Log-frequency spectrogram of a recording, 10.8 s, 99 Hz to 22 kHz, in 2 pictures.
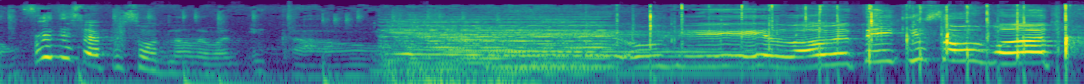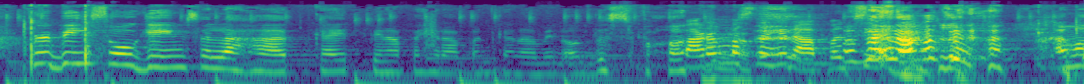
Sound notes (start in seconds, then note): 3.0 claps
